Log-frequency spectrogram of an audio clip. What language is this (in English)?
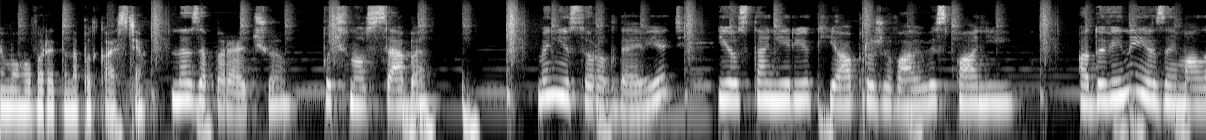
Ukrainian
